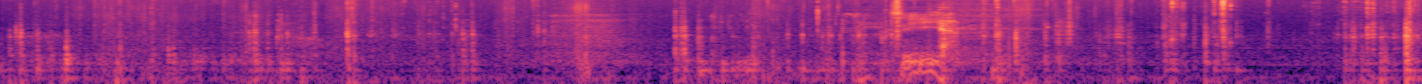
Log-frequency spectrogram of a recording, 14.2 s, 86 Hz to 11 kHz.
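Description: A hand screwdriver undoing small screws from a Sinclair ZX81's circuit board, then the board being lifted out of its thin plastic case: scattered clicks, taps and scrapes of metal and plastic being handled, busiest around nine seconds in.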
